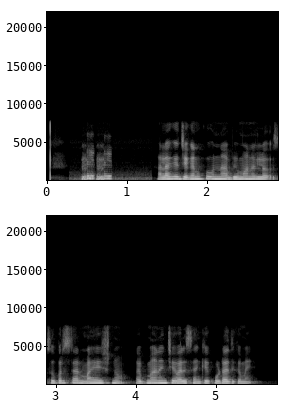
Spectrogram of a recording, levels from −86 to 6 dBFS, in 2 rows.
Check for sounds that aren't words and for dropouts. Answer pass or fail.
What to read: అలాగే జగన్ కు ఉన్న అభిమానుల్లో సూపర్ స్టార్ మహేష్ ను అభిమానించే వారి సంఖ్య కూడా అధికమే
fail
